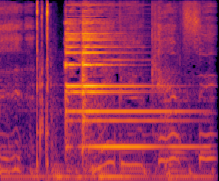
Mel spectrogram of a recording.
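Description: Subscribe-button sound effect: two quick mouse clicks, then a bell ding that rings on and slowly fades.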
